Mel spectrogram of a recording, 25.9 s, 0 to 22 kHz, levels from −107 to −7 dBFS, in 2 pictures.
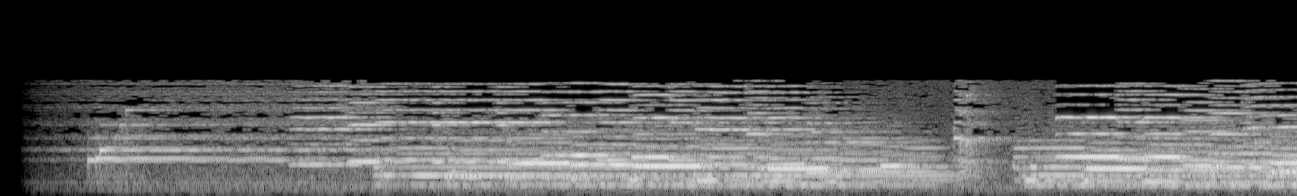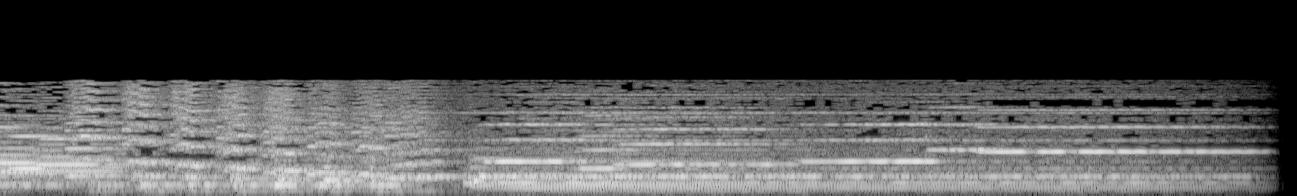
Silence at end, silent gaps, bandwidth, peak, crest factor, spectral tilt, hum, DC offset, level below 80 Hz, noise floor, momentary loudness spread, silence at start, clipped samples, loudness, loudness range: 0.3 s; none; 5 kHz; -10 dBFS; 16 dB; -8.5 dB/octave; none; under 0.1%; -56 dBFS; -60 dBFS; 12 LU; 0.9 s; under 0.1%; -25 LUFS; 5 LU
